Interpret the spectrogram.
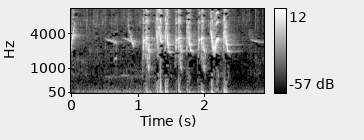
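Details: Male black-winged myna singing in the morning over a soft background of running water: a faint thin whistle, then a rapid burst of harsh, scratchy chattering notes lasting over a second.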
